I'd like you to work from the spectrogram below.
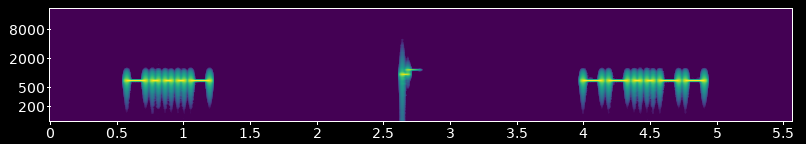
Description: Morse code, heard as a keyed tone, about 25 wpm, 700 Hz. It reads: <BT> ,
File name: Single Punctuation-Prosign - 25wpm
